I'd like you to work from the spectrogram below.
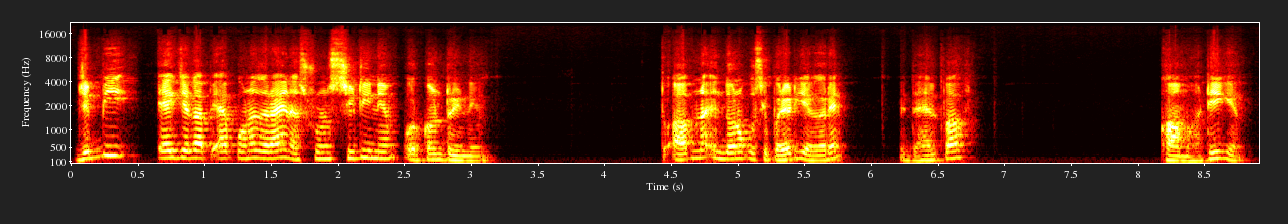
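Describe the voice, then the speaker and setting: A young man, teaching an exam-prep grammar lesson, who keeps checking in with students and reads English examples slowly. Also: high voice, highs cut off.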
